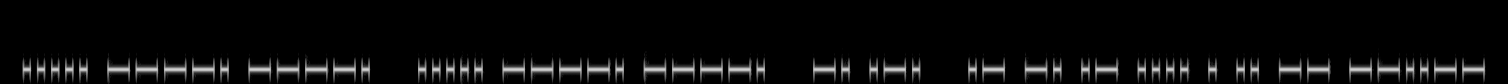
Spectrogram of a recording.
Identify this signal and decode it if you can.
Morse code, heard as a keyed tone, about 17 wpm, 700 Hz. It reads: 599 599 NR ANAHEIM,
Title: Practice QSO - Exchange 1 - Beginning - 17wpm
